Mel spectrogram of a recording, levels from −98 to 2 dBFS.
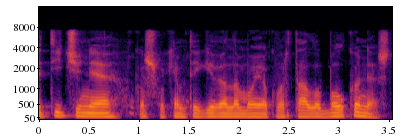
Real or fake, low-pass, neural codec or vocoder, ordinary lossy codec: real; 7.2 kHz; none; MP3, 64 kbps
